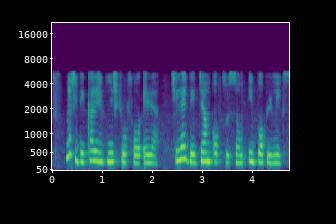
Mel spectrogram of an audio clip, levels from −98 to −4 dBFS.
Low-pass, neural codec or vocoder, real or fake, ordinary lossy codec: 5.4 kHz; codec, 44.1 kHz, 2.6 kbps, DAC; fake; none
